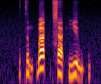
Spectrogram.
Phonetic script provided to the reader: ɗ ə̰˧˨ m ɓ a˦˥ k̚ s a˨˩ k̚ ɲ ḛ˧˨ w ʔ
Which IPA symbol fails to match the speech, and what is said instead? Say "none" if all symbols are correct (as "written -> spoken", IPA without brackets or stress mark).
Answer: ɗ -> t̪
